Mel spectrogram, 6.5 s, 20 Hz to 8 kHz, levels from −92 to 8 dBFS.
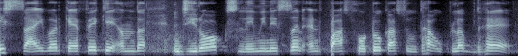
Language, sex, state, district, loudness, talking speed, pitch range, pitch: Hindi, male, Arunachal Pradesh, Lower Dibang Valley, -16 LUFS, 120 wpm, 140-160 Hz, 145 Hz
